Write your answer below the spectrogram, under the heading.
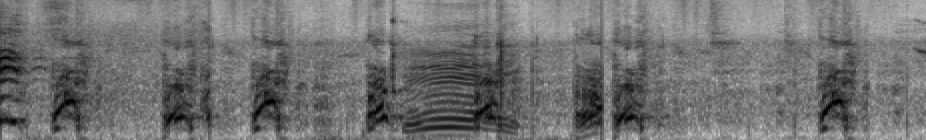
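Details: German Shepherd yipping about once a second, short arched cries with one longer wavering whine in the middle, a voice occasionally speaking alongside.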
